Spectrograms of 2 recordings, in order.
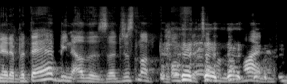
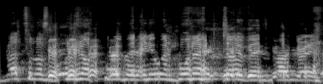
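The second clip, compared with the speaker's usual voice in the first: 1 mock decree; 5 semitones higher than usual. Mock pronouncement about birthdays.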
